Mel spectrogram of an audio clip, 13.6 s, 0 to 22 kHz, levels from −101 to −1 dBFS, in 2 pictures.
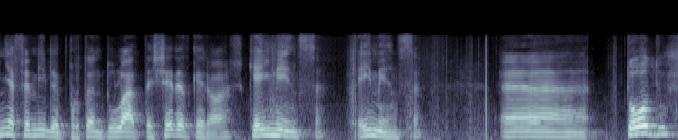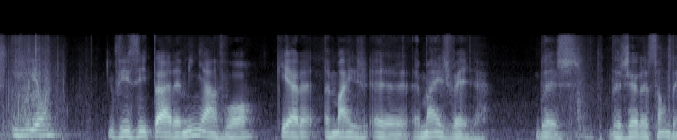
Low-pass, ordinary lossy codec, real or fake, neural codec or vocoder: none; none; fake; codec, 16 kHz, 6 kbps, DAC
